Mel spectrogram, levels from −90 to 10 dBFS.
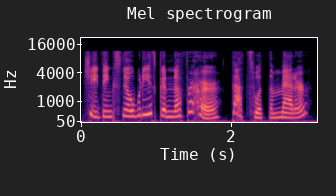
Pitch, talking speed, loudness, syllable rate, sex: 270 Hz, 250 wpm, -18 LUFS, 6.2 syllables/s, female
